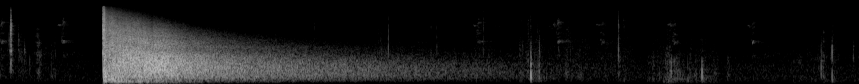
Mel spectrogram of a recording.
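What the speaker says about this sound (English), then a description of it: "Now I'm going to cap it and fire it" A muzzle-loading gun, capped and fired with an over-powder patch load, lets off one loud close blast that rings and decays over several seconds, followed by faint scattered clicks and small handling noises.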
